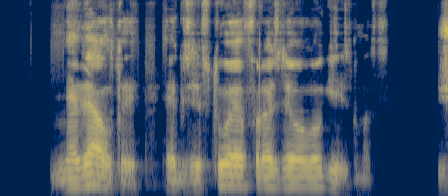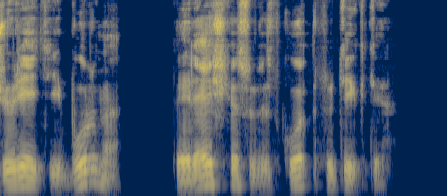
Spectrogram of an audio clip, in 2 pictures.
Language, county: Lithuanian, Vilnius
